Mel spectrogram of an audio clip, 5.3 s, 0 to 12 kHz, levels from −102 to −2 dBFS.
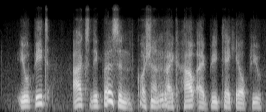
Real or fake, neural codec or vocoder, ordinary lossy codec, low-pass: fake; codec, 16 kHz, 0.5 kbps, X-Codec, WavLM features, trained on Multilingual LibriSpeech; Opus, 16 kbps; 7.2 kHz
